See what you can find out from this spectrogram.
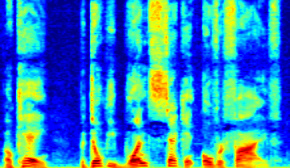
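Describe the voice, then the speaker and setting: A man's voice: mid-range voice, lively intonation, normal speed, background noise, close to an everyday voice. A man playing an over-familiar, insistent office supervisor in a radio mystery drama, bossy and nagging.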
